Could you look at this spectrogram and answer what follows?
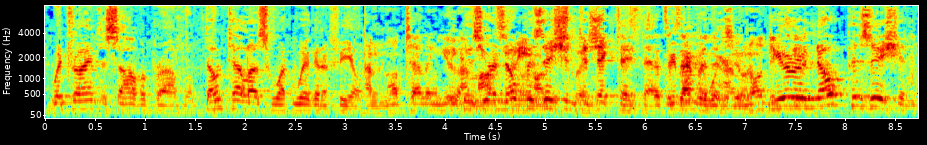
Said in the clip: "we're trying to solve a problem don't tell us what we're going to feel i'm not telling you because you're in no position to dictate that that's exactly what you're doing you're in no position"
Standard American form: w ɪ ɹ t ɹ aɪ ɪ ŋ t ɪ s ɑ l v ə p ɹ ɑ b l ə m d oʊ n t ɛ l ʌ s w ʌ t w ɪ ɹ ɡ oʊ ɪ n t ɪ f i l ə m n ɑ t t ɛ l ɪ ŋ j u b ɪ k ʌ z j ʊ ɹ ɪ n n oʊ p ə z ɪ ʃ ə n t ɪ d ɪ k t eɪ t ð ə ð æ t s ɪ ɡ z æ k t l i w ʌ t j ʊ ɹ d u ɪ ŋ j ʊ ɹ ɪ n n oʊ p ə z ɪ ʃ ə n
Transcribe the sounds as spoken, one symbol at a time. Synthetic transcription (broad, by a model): w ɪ ɹ t ɹ aɪ ɪ ŋ t ɪ s ɑ l v ə p ɹ ɑ b l ə m d oʊ n t ɛ l ʌ s w ʌ t w ɪ ɹ ɡ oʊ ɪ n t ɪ f i l ə m n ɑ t t ɛ l ɪ ŋ j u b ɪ k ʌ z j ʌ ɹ ɪ n n oʊ p ə z ɪ ʃ ə n t ɪ d ɪ k t eɪ t ð ə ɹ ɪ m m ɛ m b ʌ ɹ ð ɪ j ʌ ɹ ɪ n n oʊ p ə z ɪ ʃ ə n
